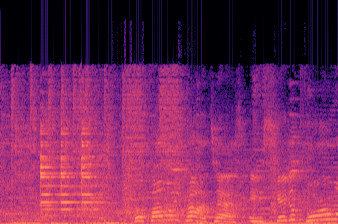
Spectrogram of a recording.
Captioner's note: bell ringing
